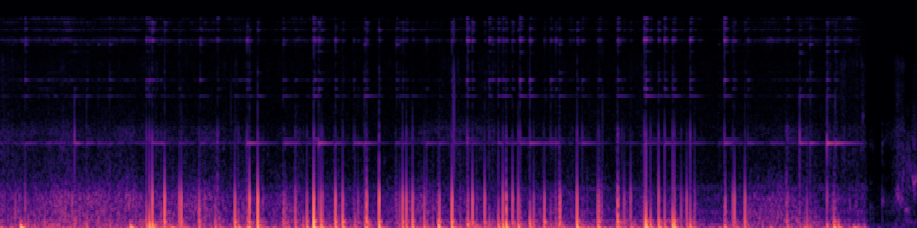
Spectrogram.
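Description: Long dark nails tap the bottom and sides of an upside-down, hollow, empty red glazed ceramic mug in quick irregular flurries. Each tap is a short, dull, low thump with almost no ring, over a faint steady background hum. The tapping stops abruptly just before the end.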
